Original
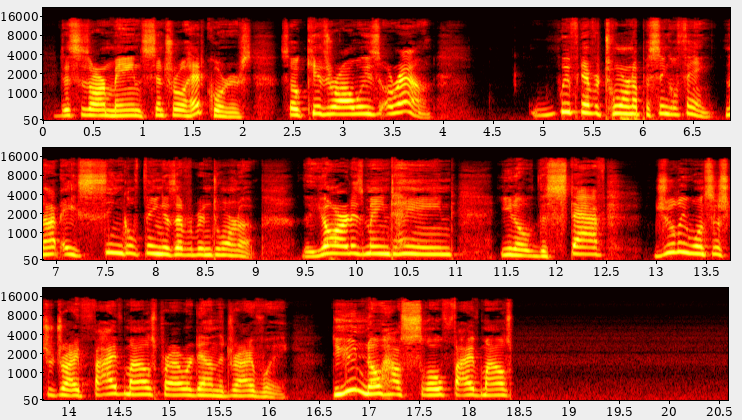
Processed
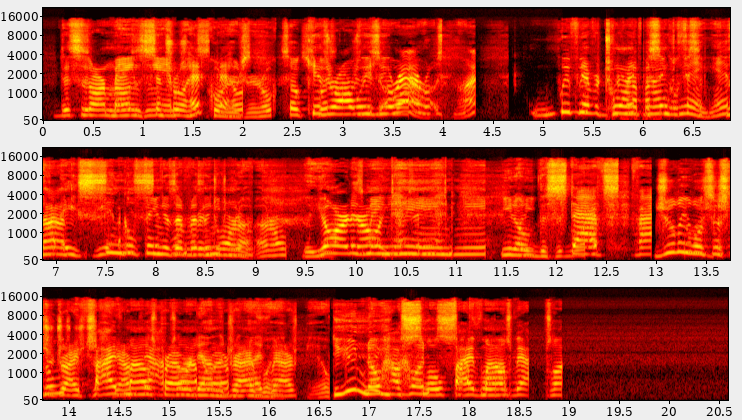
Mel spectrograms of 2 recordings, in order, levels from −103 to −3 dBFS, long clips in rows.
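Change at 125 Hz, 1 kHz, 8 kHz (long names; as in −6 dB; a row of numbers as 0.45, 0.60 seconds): −17.0, −7.5, +8.0 decibels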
